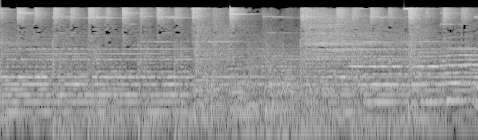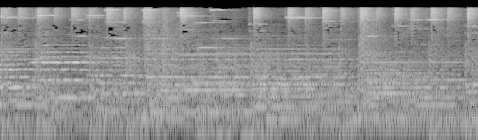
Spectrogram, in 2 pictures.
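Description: High school wind ensemble playing: held brass and woodwind chords over percussion, with repeated struck strokes through the first few seconds and again near the end.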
